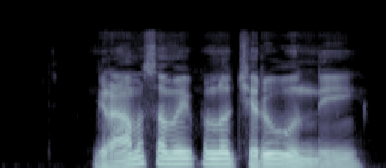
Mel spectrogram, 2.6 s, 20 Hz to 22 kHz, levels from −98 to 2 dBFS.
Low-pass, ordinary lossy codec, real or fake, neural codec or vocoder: 9.9 kHz; none; fake; vocoder, 22.05 kHz, 80 mel bands, Vocos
